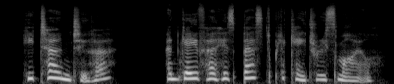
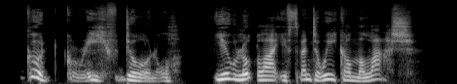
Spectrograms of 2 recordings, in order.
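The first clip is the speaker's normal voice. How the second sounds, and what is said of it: Thick Yorkshire accent, old woman. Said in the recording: “the thick Yorkshire accent of his neighbour, Mrs. Sims”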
